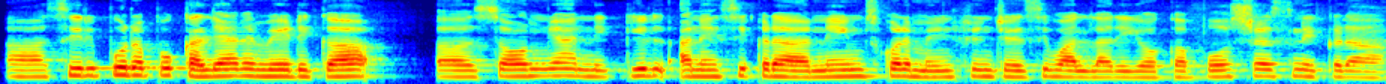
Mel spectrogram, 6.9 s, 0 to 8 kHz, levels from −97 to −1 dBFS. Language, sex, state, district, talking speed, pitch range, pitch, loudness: Telugu, female, Andhra Pradesh, Annamaya, 155 wpm, 185-200 Hz, 195 Hz, -18 LUFS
